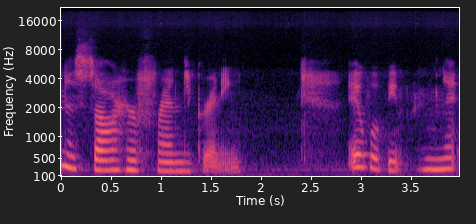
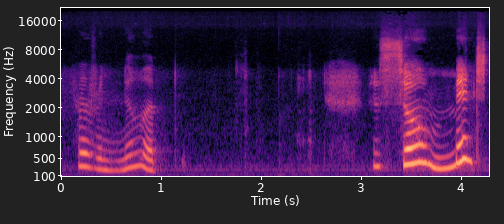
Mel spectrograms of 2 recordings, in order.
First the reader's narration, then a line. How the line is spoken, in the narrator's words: Dash exclaimed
